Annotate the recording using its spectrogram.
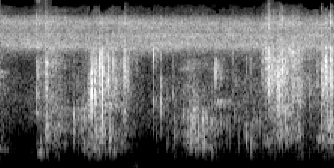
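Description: Footsteps on a gravel dirt roadside: a run of short, quiet crunches, with a soft laugh at the start.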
